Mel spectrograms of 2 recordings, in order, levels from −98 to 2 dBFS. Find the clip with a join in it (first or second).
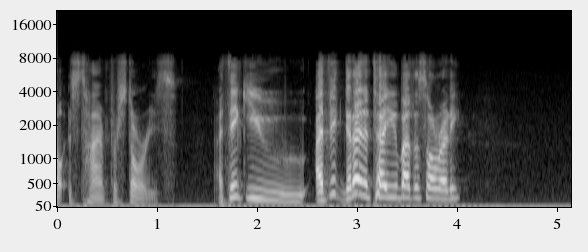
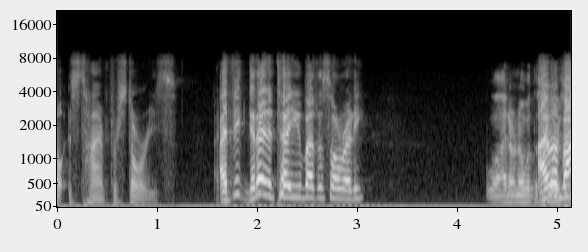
second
